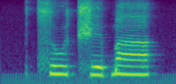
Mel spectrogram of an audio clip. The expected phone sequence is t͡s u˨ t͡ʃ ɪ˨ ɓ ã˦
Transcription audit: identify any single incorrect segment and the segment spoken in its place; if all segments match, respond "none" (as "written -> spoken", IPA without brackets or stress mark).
none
